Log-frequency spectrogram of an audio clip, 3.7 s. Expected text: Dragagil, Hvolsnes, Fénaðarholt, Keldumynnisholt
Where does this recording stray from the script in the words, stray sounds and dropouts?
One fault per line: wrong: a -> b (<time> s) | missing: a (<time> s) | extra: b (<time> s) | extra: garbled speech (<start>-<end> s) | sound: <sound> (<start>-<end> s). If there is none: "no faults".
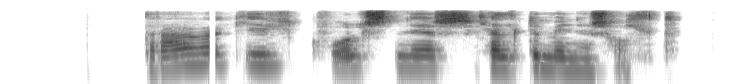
sound: dropout (1.0-1.1 s)
missing: Fénaðarholt (2.3 s)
